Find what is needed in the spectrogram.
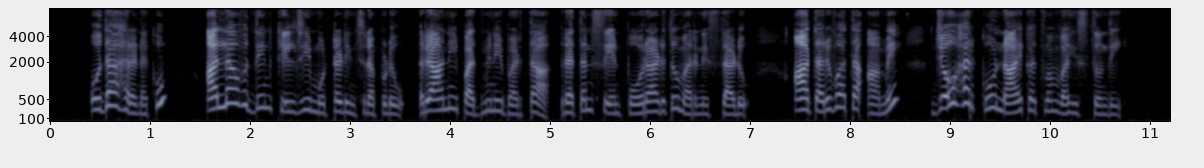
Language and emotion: Telugu, neutral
